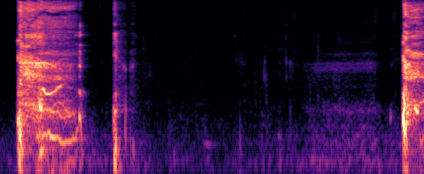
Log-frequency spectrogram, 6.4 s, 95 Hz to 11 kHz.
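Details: Three harsh coughs after running about 5 minutes before rain began: a long rasping one, a short second, and another after a pause.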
